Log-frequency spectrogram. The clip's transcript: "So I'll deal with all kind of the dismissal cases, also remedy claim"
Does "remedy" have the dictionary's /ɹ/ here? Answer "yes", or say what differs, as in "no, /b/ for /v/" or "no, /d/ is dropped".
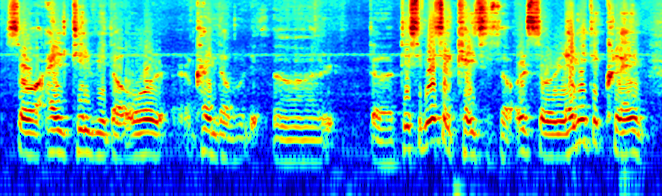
no, /l/ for /ɹ/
